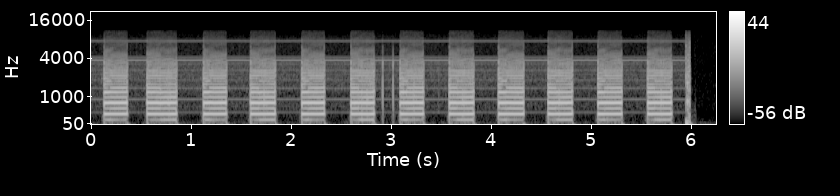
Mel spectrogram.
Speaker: in both cases were going through Manassas to get to the final office here's a call to the reorder tone in Knoxville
